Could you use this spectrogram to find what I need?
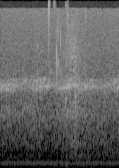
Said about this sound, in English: Shift awareness to sounds. The frogs are cheering you on. Oops, they stopped. They got self-conscious.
